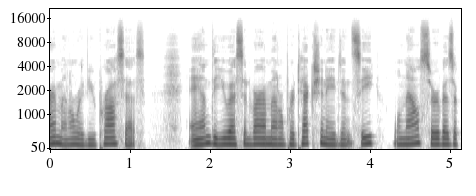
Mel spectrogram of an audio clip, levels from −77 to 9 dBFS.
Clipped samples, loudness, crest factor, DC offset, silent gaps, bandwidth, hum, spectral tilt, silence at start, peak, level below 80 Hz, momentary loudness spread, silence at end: under 0.1%; -25 LUFS; 16 dB; under 0.1%; none; 15.5 kHz; none; -5.5 dB/octave; 0 s; -8 dBFS; -54 dBFS; 10 LU; 0.05 s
